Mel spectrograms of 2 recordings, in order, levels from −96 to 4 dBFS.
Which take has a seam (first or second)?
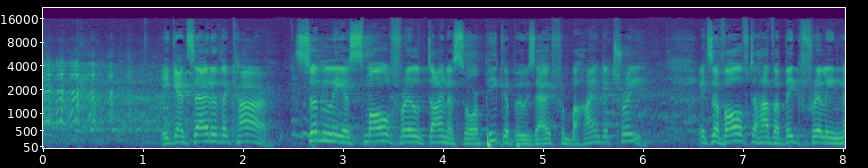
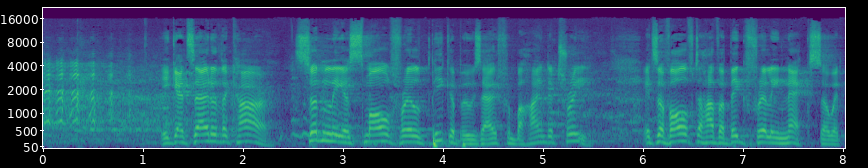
second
